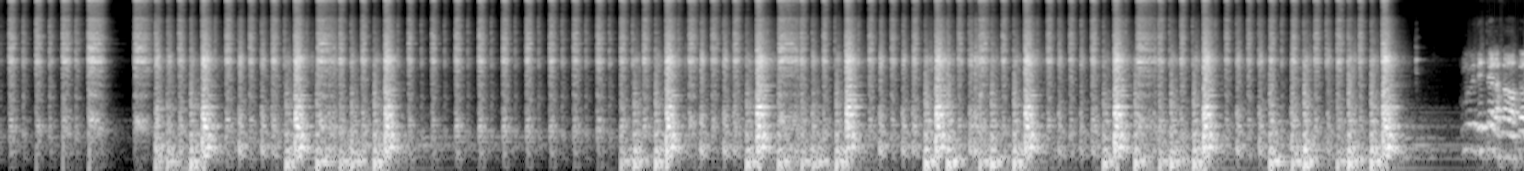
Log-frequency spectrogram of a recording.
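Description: Acoustic drum kit playing a funk groove: bass drum and snare backbeats filled in with snare ghost notes, over a sixteenth-note feel that sits between straight and shuffled. A few strokes and a short break come first, then the groove runs steadily and stops shortly before the end, leaving the kit ringing.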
